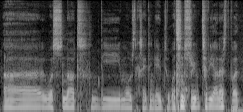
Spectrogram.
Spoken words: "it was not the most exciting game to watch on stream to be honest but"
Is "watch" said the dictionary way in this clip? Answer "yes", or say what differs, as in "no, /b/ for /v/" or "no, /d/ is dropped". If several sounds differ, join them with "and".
no, /s/ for /tʃ/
